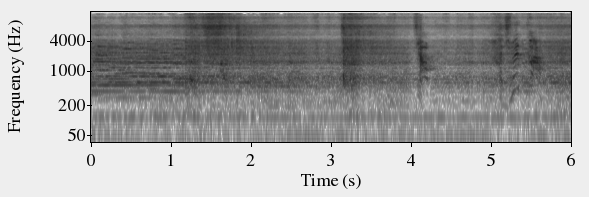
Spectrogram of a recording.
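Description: Trailer soundtrack: music with held tones, then sharp hits about halfway through and again a second later, and a short shout of 'Ha!' with a laugh near the end.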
